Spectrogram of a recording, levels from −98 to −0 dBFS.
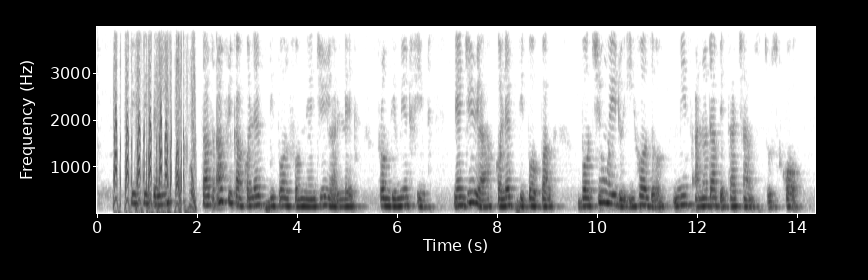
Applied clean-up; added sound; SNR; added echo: none; Scratching (performance technique); 7 dB; reverberation time 0.4 s.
